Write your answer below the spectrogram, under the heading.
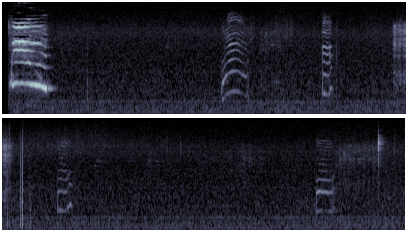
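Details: Cat meowing: a loud, high, falling meow to open, then a series of shorter, thin, rising-and-falling meows scattered over the following seconds, with quiet pauses and a couple of sharp clicks.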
